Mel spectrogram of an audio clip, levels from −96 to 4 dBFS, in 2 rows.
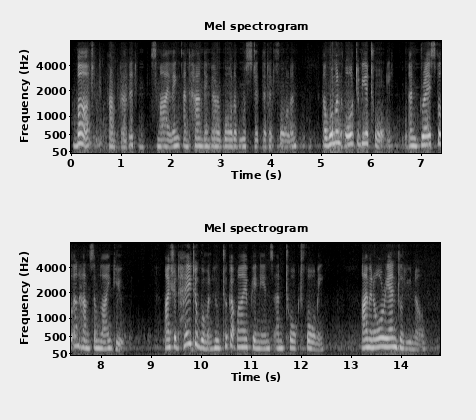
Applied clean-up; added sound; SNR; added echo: neural separator model SepFormer DNS4.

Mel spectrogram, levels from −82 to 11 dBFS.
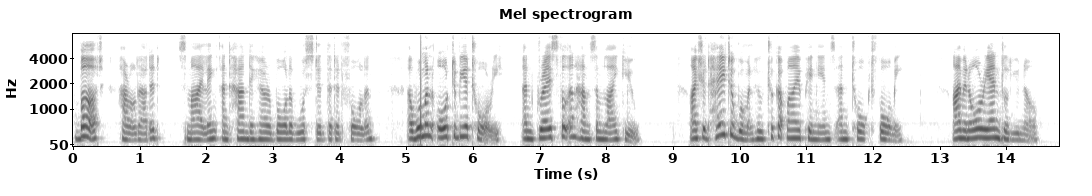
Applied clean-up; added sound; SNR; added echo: none; none; none; none.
